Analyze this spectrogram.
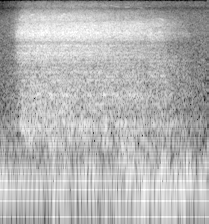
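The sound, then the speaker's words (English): A single long, deep breath drawn in as part of a guided meditation: a steady, airy hiss that holds at an even loudness for nearly two seconds, alone with no talk. “So we'll start by taking three deep breaths.”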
